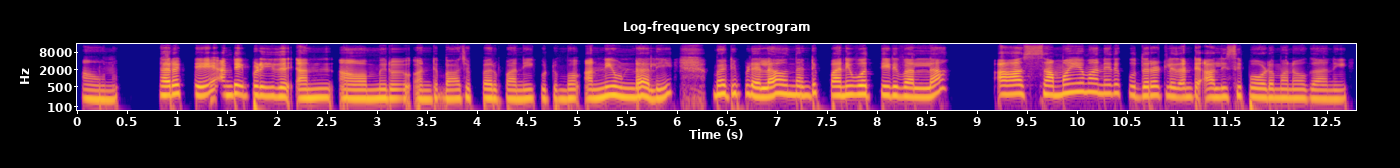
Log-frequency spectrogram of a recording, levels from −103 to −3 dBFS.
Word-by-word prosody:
అవును. 190 -2 -3 0.5
కరెక్టే. 265 -1 +4 0.2
అంటే, 270 +2 +4
ఇప్పుడీదే 240 -2 +2 0.2
అన్ 210 +1 +1 0.3
ఆహ్, 195 -1 +1
మీరూ 205 0 -1 0.2
అంటే, 190 +2 -4
బా 195 - -2
చెప్పారు, 210 -1 -2
పని, 195 0 -2
కుటుంబం 200 +1 -5
అన్నీ 220 +5 +2
ఉండాలి. 225 -2 +1 0.5
బట్, 285 0 +3
ఇప్పుడెలా 245 -5 +3
ఉందంటే, 270 0 -1 0.2
పని 260 +1 +4
ఒత్తిడి 260 -1 0
వల్ల, 225 0 +1 0.7
ఆ - - +4 0.3
సమయమనేది 305 +2 +1
కుదరట్లేదు. 250 -2 -2
అంటే, 230 +1 -2
అలిసిపోడం 220 -1 -3
అనో 205 0 -4
గానీ, 195 -1 -5
230 Hz, 125 wpm, -20 LUFS, 205-260 Hz, 0.7 s, కరెక్టే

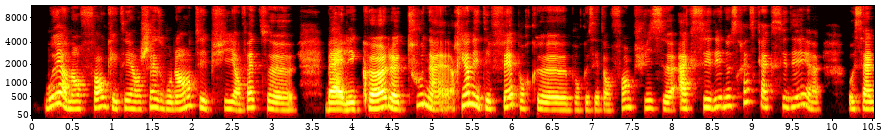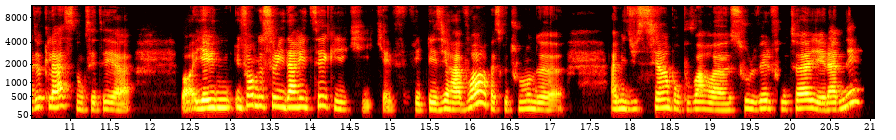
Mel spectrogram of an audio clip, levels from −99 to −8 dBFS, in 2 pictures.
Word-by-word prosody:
oui, 245 +9 0
un 205 -11 +4
enfant 185 +5 0
qui 200 - -5
était 190 +1 -5
en 180 -1 -4
chaise 210 +4 -3
roulante 180 +8 -2
et 200 - -1
puis 185 -1 -6
en 155 - 0
fait, 210 +5 -2
heu, 160 -3 -1 0.4
bah, 165 -1 +9
l'école, 180 +3 +6
tout 285 +9 -6
n'a 265 - 0
rien 300 +4 +2
était 235 -9 -1
fait 225 +9 0
pour 195 -1 -8
que 165 -3 0
pour 155 0 -12
que 165 - -10
cet 160 -1 -10
enfant 150 +9 -6
puisse, 200 -3 -9
heu, 165 - -2
accéder, 210 +3 -1
ne 245 +1 -5
serait-ce 340 +8 -9
qu'à 225 - -3
accéder, 235 +4 -6
heu, - - -5 0.4
aux - - -5
salles 180 0 +2
de 220 - -3
classe. 235 +1 +1
Donc 170 -3 -11
c'était, 165 0 -5
heu - - -1 0.7
bon - - +1
il 190 - -1
y - - +8
a - - +10
une 210 0 +3
une 220 -2 -3
forme 265 +1 +2
de 250 - -2
solidarité 230 0 +2
qui 180 -7 -7
qui 75 - -16
qui - - -14
elle - - -8 0.2
fait 155 -2 -7
plaisir 170 +3 -1
à 165 0 +6
voir. 310 - +4
Parce 170 -1 -6
que 170 - -10
tout 165 +2 -13
le - - -5
monde, 185 -2 -3
heu, 160 - -1 0.7
a 175 - -2
mis 185 0 -2
du 180 +1 -10
sien 205 +3 0
pour 185 -5 -8
pouvoir, 180 -1 -2 0.2
heu, - - -8
soulever 190 +3 -4
le 185 - -9
fauteuil 195 +2 +1
et 160 - +1
l'amener 215 - -1
190 Hz, 215 wpm, -24 LUFS, 170-220 Hz, 0.7 s, a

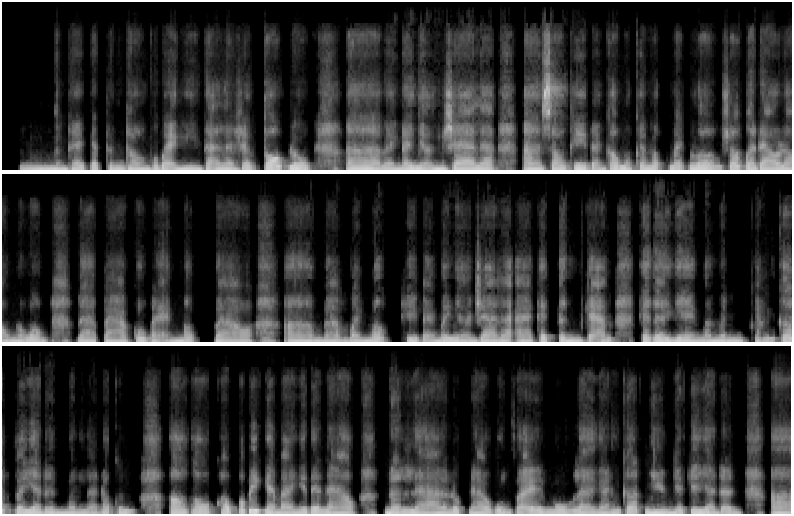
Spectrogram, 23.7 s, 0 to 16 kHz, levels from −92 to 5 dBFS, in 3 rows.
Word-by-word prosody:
Ừm, 250 -3 -1
mình 220 -1 +1
thấy 255 +3 0
cái 325 +3 -1
tinh 265 -2 -1
thần 230 -4 0
của 245 - -1
bạn 255 -4 +1
hiện 215 0 +2
tại 220 0 -1
là 220 -1 +1
rất 295 +8 -2
tốt 360 +4 +5
luôn. 300 -3 +5 0.4
À, 270 -1 +3
bạn 225 0 0
đã 255 +3 +2
nhận 235 -6 +3
ra 250 +2 +3
là, 215 -3 +2 0.3
à, 230 +1 +2
sau 260 +3 +5
khi 265 0 +2
bạn 205 - -4
có 275 +5 +2
một 295 -6 +2
cái 275 - 0
mất 315 +1 -2
mát 320 0 -2
lớn 290 +5 +3
rất 375 0 0
là 265 -6 +2
đau 125 - +1
lòng, 215 -1 0
đúng 240 +6 -1
không? 290 -5 0 0.3
Là 205 -2 -1
bà 205 -1 -2
của 235 - 0
bạn 215 -2 -3
mất 280 +5 -1 0.2
vào 205 -1 -2 0.3
ờ, 210 - -2 0.3
bà 210 -2 -1
của 225 - -6
bạn 230 -2 -1
mất, 315 +7 0 0.2
thì 225 -3 +1
bạn 210 +3 -4
mới 295 +6 +2
nhận 245 -9 0
ra 250 +3 0
là, 225 -3 -1
à, 210 -1 -3
cái 295 - +2
tình 215 -7 +2
cảm, 260 +3 -2 0.3
cái 345 +1 -1
thời 260 -8 +3
gian 245 +2 +1
mà 235 - -2
mình 210 -1 +1
gắn 305 +7 -4
kết 385 +3 +1
với 325 +1 +3
gia 290 -4 +3
đình 215 -5 0
mình 210 -1 -1
là 220 +3 -3
nó 300 - -1
cũng, 315 +3 -1 0.3
ờ, 290 - +2
không 320 -1 0
không 310 0 0
có 370 - +2
biết 395 +1 +7
ngày 290 -5 +3
mai 250 +1 0
như 270 0 +1
thế 315 - +4
nào, 220 -9 0 0.3
nên 255 +2 +2
là 220 0 +1
lúc 290 +5 0
nào 210 -4 0
cũng 220 +5 -1
phải 275 - +1
muốn 290 0 0
là 235 - 0
gắn 235 +9 -1
kết 345 +1 -1
nhiều 220 -6 +4
nhất 275 +8 0
với 320 -2 +4
gia 275 -3 +2
đình, 200 -5 -2 0.3
ờ, 220 - -1
250 Hz, 245 wpm, -22 LUFS, 220-295 Hz, 0.4 s, biết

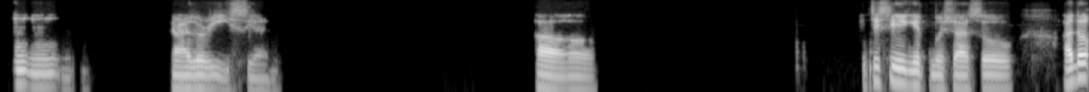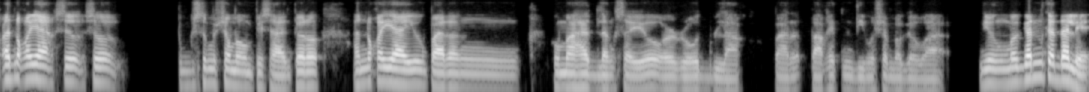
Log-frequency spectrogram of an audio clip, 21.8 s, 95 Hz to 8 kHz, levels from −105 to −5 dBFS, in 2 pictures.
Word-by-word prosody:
Mm. 115 -7 -7 1.0
Calories, 105 -3 -3
yan. 90 -2 -14 2.5
Ah, 110 -2 +3
oo. 100 -1 -6 2.7
Isisingit 145 -6 +2
mo 110 -1 -6
siya, 110 0 0
so 110 0 -5 0.4
ano, 150 +7 +6
ano 180 +2 +6
kaya 175 -3 +8
so 160 -3 -1
so 155 -4 -2 0.7
gusto 130 +4 -8
mo - - -7
siyang 145 -2 -3
maumpisahan, 120 -4 -3
pero 130 -1 +2 0.4
ano 140 +3 -2
kaya 155 -3 +6
yung 140 0 -3
parang 120 -2 +2 0.9
humahadlang 120 -3 -1
sa'yo 105 +3 -2
or 105 0 -4
roadblock 100 -2 -8 0.3
para 100 0 -8 0.2
bakit 105 +2 -6
hindi 100 -1 -11
mo 100 - -10
siya - - -8
magawa, 90 -2 -10 0.4
yung 145 0 -2
mga 160 +4 +5
ganun 200 +1 -4
kadali? 170 - +8
115 Hz, 100 wpm, -22 LUFS, 100-140 Hz, 2.7 s, kaya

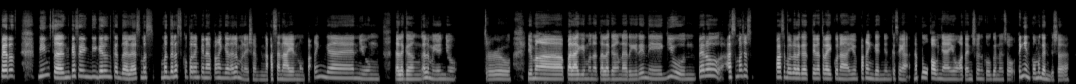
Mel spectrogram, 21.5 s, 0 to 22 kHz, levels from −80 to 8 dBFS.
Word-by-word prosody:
Pero 280 +1 +10 0.5
minsan 245 -6 +5
kasi 280 +2 +3
hindi 260 0 -5
gano'n 260 0 +1
kadalas, 205 -3 +1
mas 235 +1 -5 0.2
madalas 245 +3 0
ko 260 - -15
pa 245 - 0
rin 240 0 -2
pinapakinggan, 225 -1 0
alam 215 +3 0
mo 180 - -6
na 160 - -4
eh, - - -4
siyempre 160 -1 -11
nakasanayan 170 0 +2
mong 160 -1 -16
pakinggan, 220 -4 -3
yung 185 -2 -10 0.2
talagang, 175 0 +1
alam 225 +2 +1
mo 205 - -10
yun, 180 0 -3
yung 175 -1 -8 0.6
true, 170 0 -7 0.3
yung 190 - +1
mga 195 -1 +7 0.5
palagi 180 0 +7
mo 180 0 -9
na 175 - -1
talagang 170 0 -1
naririnig, 185 +3 -3
yun. 185 -9 -7
Pero, 290 +4 -1 0.2
as 245 +1 +4
much 285 +1 -4
as - - -10 0.5
possible 245 -3 +2
talaga, 205 -1 +1
tina-try 200 -1 +2
ko 195 0 -6
na 180 -1 +3
yung 190 0 -6
pakinggan 190 -5 0
yun 175 0 -13
kasi 185 0 -8
nga, 170 -2 +1
napukaw 210 +1 0
niya 170 -2 +2
yung 170 - -7
atensyon 175 +2 -4
ko, 170 -1 -12
gano'n. 165 -1 -10
So, 170 -1 -10
tingin 265 -3 +3
ko 210 - -5
maganda 190 -7 -2
siya. 155 +3 -6
195 Hz, 165 wpm, -24 LUFS, 175-235 Hz, 0.6 s, Pero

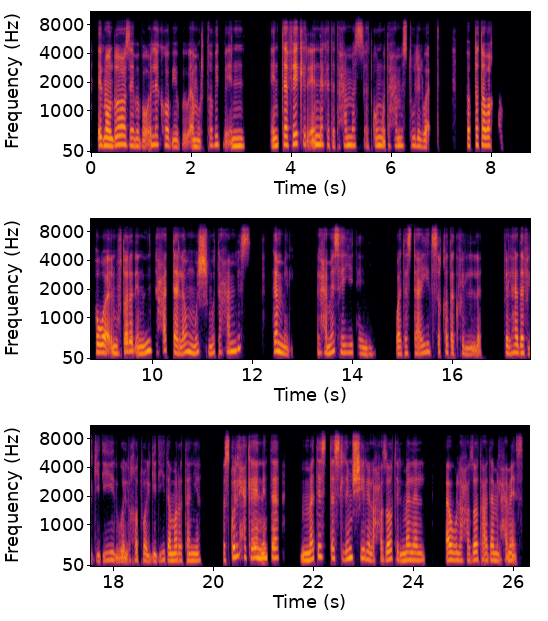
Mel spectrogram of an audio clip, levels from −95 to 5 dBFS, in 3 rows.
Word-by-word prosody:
الموضوع 185 +3 +5
زي 185 -2 0
ما 170 0 -2
باقول 200 - -2
لك 205 -2 -4
هو 185 - +2
بيبقى 155 -1 -4
مرتبط 185 +6 -4
بإن 175 +1 0 0.6
أنت 185 +4 +2
فاكر 210 +1 +4
إنّك 205 -1 +1
هتتحمس 190 +1 -3
هتكون 190 +2 -3
متحمس 180 0 -3
طول 185 -1 -5
الوقت، 170 - -4 0.6
فبتتوقع 190 0 +1 0.7
هو 185 0 +6
المفترض 170 +6 +1
إن 160 +7 +1
أنت 225 -1 0
حتى 180 -4 0
لو 165 +5 -1
مش 185 -2 +5
متحمس 205 - -2 0.4
كمّل 190 -8 +3 0.6
الحماس 190 +5 +1
هييجي 180 0 -4
تاني. 145 -3 -7 0.5
وهتستعيد 170 +4 -2
ثقتك 185 - -3
في 165 - -9
ال 140 -1 -5 0.5
في 175 - 0
الهدف 175 0 +1
الجديد 165 +4 -7
والخطوة 75 - -4
الجديدة 160 +4 -3
مرّة 165 +1 +1
تانية، 160 0 -1 0.5
بس 170 - +3
كل 235 +2 +4
الحكاية 230 -4 +1
إن 215 - +4
أنت 230 -1 +2 0.4
ما 170 +4 +3
تستسلمش 220 -3 +4
للحظات 185 0 -1
الملل 170 +1 0 0.4
أو 170 0 +4
لحظات 165 +2 -1
عدَم 165 0 0
الحماس 155 - -3
180 Hz, 125 wpm, -23 LUFS, 165-200 Hz, 0.7 s, هو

